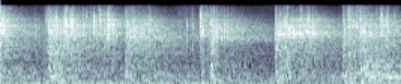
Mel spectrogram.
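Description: A run of irregular thumps and knocks, starting suddenly and going on throughout.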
